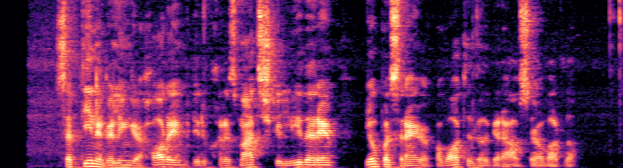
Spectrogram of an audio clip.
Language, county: Lithuanian, Vilnius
